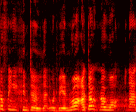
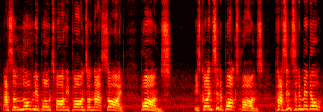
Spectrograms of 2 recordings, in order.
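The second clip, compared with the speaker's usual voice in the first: live commentary; 5 semitones higher, 8 dB louder than usual. Real, not acted.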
